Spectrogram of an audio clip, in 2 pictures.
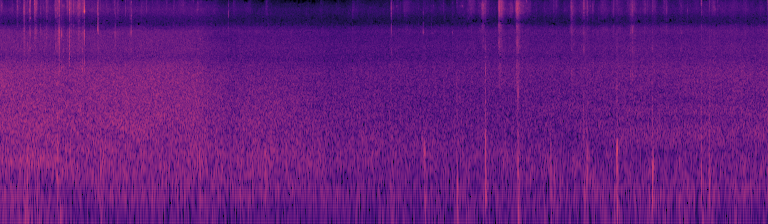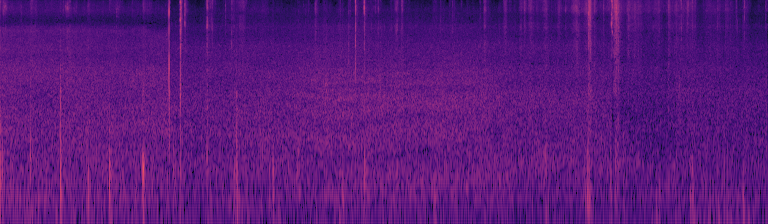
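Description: Steady rushing noise of fast movement down a rocky dirt trail, louder for the first few seconds, broken by irregular sharp knocks and clicks from bumps over rocks and roots.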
